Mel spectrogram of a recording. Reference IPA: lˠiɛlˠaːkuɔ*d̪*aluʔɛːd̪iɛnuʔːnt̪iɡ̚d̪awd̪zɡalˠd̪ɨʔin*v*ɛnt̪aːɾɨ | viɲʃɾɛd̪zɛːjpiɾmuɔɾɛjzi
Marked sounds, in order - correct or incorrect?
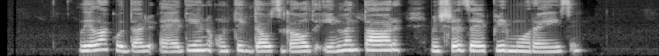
correct, correct

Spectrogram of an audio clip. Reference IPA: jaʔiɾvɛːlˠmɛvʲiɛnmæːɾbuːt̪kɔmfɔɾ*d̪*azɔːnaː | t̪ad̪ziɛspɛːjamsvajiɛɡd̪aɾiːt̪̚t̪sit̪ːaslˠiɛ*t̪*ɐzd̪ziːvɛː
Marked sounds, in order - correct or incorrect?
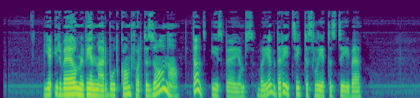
incorrect: t̪, correct

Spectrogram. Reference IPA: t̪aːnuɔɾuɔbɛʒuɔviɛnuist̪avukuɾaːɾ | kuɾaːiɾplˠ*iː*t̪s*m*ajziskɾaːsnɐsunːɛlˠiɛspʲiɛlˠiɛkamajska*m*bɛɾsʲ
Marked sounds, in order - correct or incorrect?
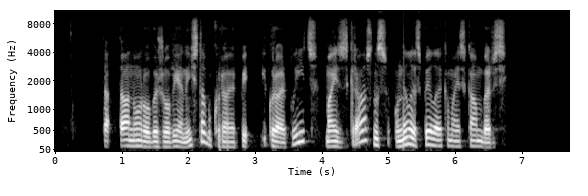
correct, correct, correct

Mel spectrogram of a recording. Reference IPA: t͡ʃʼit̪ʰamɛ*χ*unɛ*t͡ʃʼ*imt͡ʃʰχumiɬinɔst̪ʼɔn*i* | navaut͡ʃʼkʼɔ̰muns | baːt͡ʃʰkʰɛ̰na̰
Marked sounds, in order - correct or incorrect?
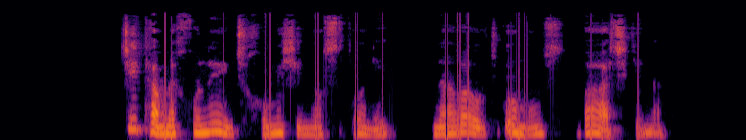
correct, incorrect: none, correct

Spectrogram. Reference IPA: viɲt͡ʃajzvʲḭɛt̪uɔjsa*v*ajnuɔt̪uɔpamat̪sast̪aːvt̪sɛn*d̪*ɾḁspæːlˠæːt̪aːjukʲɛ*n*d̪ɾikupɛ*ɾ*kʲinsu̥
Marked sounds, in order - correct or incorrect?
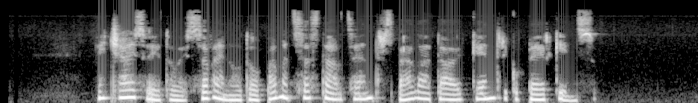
correct, incorrect: t̪, correct, correct

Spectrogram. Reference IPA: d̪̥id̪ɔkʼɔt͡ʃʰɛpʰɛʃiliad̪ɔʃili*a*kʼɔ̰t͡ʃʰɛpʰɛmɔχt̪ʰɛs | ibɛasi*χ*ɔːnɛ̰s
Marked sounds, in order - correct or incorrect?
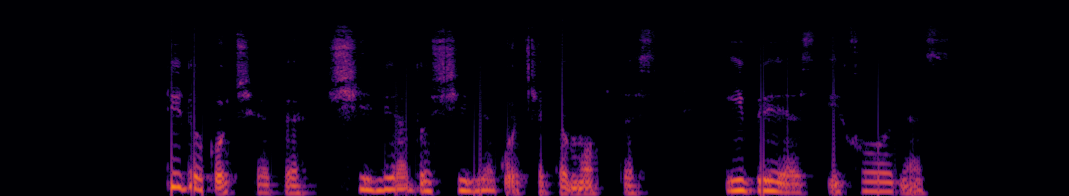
correct, correct

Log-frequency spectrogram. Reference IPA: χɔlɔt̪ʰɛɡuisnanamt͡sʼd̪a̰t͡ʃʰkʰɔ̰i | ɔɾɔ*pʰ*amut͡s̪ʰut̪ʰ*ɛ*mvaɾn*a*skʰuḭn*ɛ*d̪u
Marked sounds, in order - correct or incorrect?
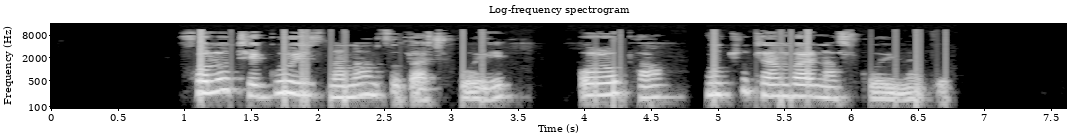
correct, correct, correct, correct

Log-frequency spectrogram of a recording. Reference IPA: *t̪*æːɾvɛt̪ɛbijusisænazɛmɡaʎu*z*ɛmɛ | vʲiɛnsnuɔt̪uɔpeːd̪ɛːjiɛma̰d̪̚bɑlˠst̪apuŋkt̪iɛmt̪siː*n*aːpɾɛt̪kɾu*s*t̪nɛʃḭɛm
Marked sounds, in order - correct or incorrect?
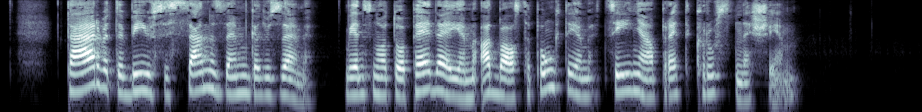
correct, correct, incorrect: ɲ, correct

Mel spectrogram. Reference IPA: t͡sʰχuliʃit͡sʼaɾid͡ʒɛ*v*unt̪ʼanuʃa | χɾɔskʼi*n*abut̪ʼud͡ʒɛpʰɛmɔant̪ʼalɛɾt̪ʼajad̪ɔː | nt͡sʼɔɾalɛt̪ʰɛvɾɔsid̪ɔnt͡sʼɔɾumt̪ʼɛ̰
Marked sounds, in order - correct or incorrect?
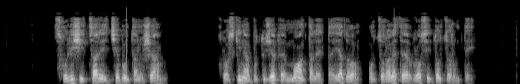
incorrect: b, correct

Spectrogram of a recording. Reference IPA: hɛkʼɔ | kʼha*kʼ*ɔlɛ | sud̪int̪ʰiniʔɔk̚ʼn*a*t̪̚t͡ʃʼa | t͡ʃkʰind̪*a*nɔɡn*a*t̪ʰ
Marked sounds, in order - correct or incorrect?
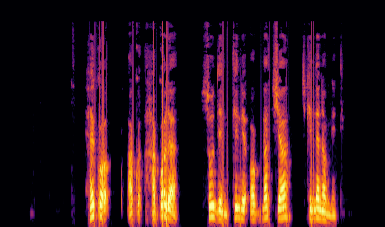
correct, correct, incorrect: ɛ, incorrect: i

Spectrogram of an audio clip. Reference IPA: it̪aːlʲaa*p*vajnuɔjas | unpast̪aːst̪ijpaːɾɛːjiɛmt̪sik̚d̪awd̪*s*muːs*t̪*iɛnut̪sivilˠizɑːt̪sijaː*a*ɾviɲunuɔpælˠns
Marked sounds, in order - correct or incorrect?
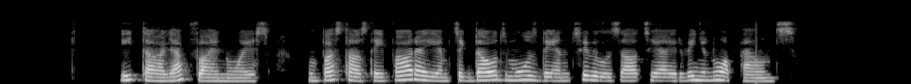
correct, incorrect: z, incorrect: d̪, incorrect: i

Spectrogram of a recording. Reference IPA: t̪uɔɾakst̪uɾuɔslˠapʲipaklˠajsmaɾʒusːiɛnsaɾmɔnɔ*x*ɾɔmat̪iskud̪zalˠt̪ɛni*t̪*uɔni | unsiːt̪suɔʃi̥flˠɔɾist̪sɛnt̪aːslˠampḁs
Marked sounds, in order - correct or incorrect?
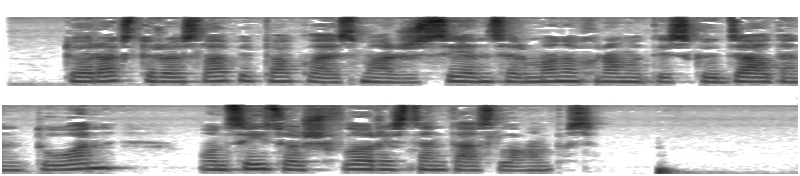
correct, correct

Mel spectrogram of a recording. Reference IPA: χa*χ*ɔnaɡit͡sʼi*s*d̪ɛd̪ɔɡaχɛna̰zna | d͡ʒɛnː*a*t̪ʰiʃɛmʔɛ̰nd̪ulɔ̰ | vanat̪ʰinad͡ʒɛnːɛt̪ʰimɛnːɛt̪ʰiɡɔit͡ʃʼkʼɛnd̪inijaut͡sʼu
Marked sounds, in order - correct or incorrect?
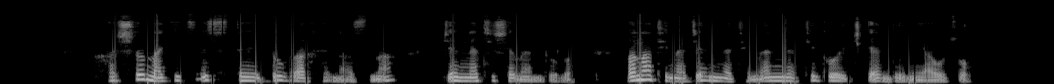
incorrect: ʃ, correct, incorrect: ɛ

